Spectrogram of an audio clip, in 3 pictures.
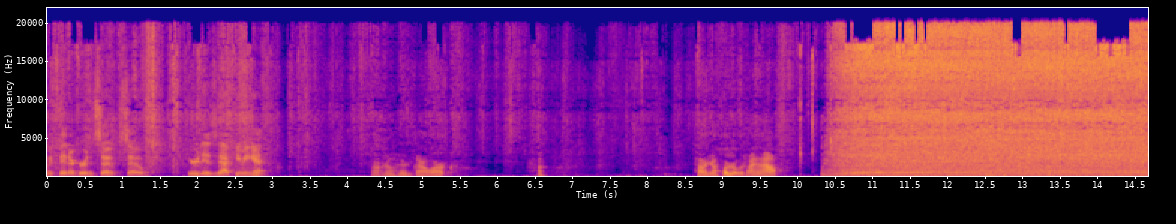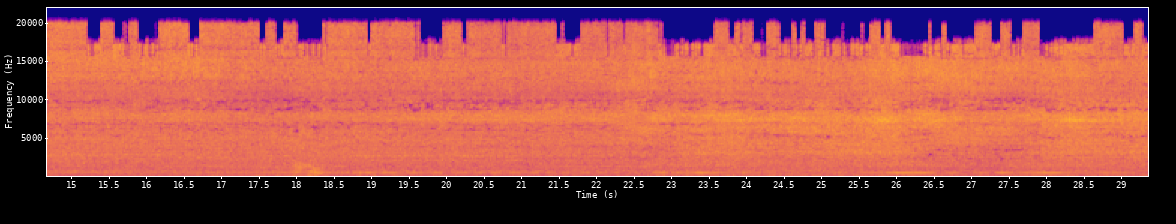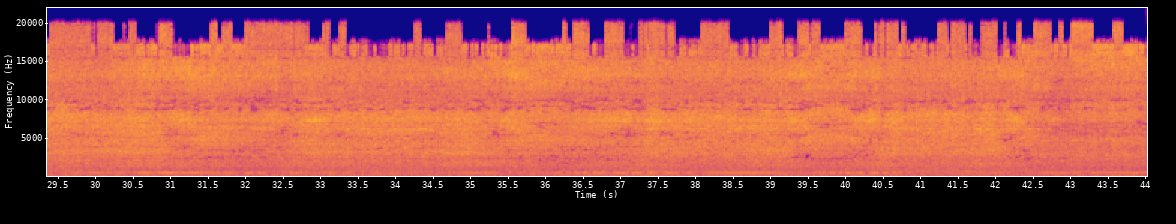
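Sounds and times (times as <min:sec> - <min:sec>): carpet cleaner running: 0:10.3 - 0:44.0.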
